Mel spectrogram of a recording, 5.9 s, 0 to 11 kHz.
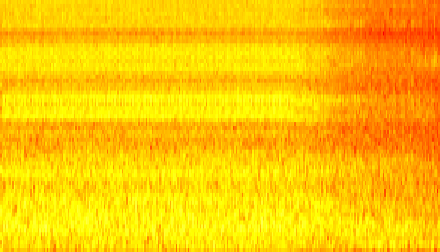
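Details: VW MK8 GTI radiator fan, recorded through the front grille. A steady, hissy fan rush with a thin buzzing edge starts, then fades. Owner suspects tree leaves in the fan area. Unsolved.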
